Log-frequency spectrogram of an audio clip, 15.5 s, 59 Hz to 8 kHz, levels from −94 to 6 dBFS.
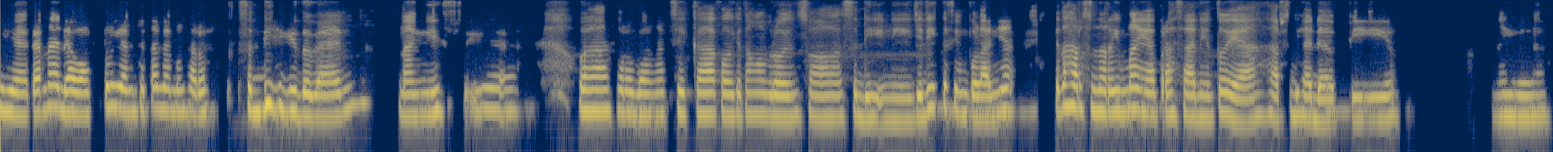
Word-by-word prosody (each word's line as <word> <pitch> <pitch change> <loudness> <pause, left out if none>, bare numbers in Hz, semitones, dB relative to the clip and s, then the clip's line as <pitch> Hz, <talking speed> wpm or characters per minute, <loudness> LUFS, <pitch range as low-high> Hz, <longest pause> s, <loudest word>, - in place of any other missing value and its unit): Iya, 220 -2 +4 0.2
karena 215 +4 +3
ada 215 -3 +5
waktu 200 +4 -1
yang 225 -2 +2
kita 225 +1 -3
memang 220 -1 -2
harus 205 +2 +1 0.4
sedih 240 +3 +5
gitu 210 -3 +4
kan. 190 +1 +1 0.6
Nangis, 200 +2 -1 0.2
iya. 235 +2 -3 0.9
Wah 225 0 +4
seru 215 -2 0
banget 200 +1 -2
sih 210 - +2
Kak, 200 0 +3
kalau 195 -1 +1
kita 195 +1 -4
ngobrolin 190 -1 0
soal 185 -1 -3
sedih 180 -2 -1
ini 170 - -6 0.2
jadi 185 +5 +4
kesimpulannya 200 -3 +1 0.5
kita 250 - +3
harus 245 -2 +3
nerima 215 +1 +3
ya 200 - +3
perasaan 195 -2 -1
itu 185 +4 -3 0.2
ya 165 0 +1 0.2
harus 175 -2 -3
dihadapi. 175 +1 -1 1.4
Iya. 190 -1 -2
200 Hz, 140 wpm, -18 LUFS, 185-220 Hz, 1.4 s, ada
